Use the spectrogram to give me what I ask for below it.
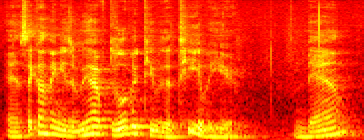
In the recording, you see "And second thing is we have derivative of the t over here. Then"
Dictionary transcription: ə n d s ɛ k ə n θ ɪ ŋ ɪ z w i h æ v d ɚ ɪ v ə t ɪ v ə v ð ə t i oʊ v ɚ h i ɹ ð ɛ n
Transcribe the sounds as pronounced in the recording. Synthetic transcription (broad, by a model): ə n s ɛ k ə n θ ɪ ŋ ɪ z w i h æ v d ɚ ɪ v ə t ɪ w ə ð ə t i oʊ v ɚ h i ɹ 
